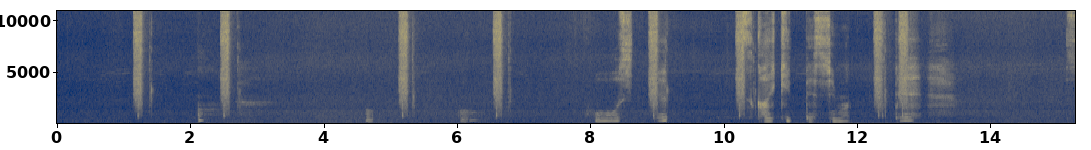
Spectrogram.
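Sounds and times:
small portable spray bottle spritzing alcohol sanitizer onto hands: 0:01.2 - 0:01.5, 0:02.1 - 0:03.0, 0:05.1 - 0:05.5, 0:06.5 - 0:06.8, 0:08.9 - 0:09.2, 0:10.2 - 0:10.6, 0:12.3 - 0:13.0
speech: 0:10.6 - 0:12.0.

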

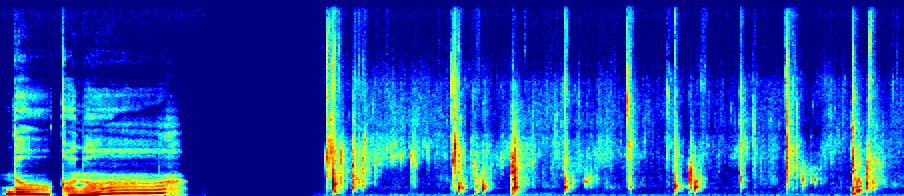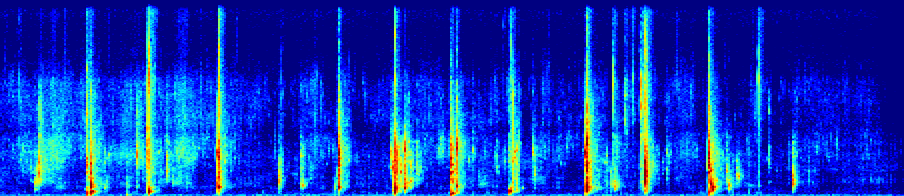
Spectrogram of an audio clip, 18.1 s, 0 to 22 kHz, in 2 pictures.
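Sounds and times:
speech: 0:00.1 - 0:00.9
small water drips: 0:03.2 - 0:17.3
soft sloshing water splashes: 0:03.3 - 0:11.4.

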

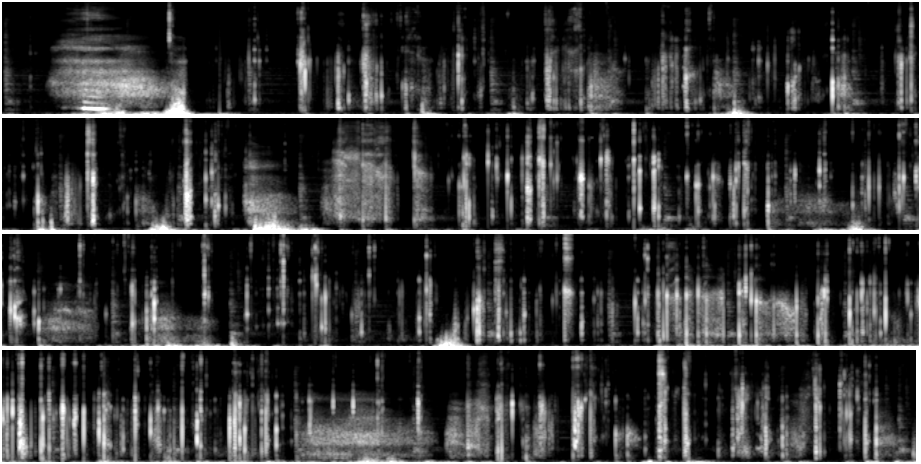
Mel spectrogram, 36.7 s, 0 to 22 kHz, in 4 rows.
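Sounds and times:
person sighing: 0:00.6 - 0:01.4
person chewing a mandarin orange: 0:00.6 - 0:36.6.

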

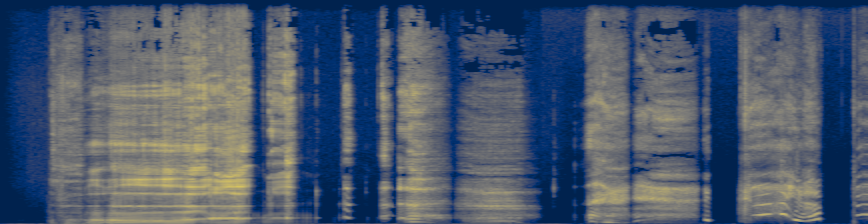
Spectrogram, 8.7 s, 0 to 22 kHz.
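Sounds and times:
breathy vocal bursts and gasps: 0:00.4 - 0:08.6
speech: 0:00.5 - 0:02.8
very loud drawn-out burp: 0:00.5 - 0:04.5.

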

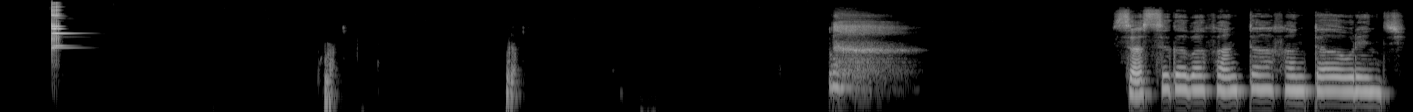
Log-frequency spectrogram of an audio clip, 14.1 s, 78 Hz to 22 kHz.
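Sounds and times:
two wine glasses clinking in a toast: 0:00.6 - 0:00.8
speech: 0:03.2 - 0:03.5, 0:11.3 - 0:14.1.

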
